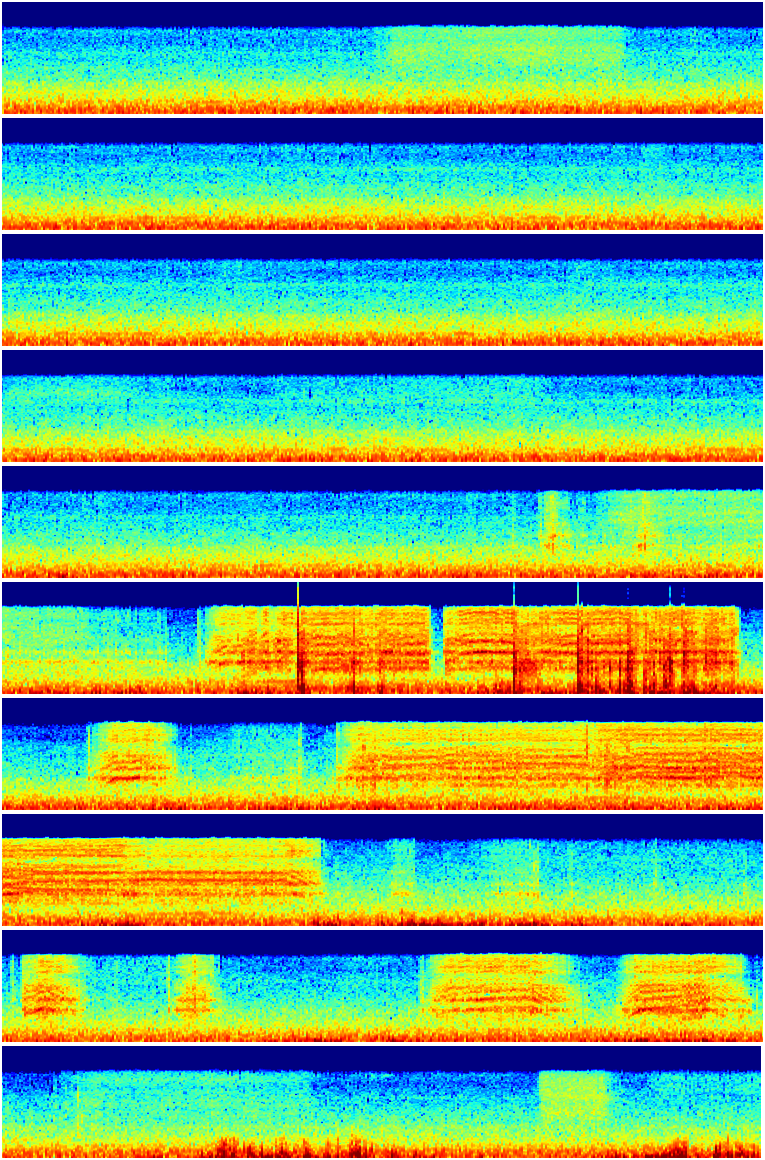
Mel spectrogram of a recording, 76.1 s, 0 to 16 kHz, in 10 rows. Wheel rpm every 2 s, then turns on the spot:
0, 0, 0, 0, 0, 0, 0, 0, 0, 0, 0, 0, 0, 0, 0, 0, 0, 0, 10, 20, 140, 180, 150, 30, 60, 160, 160, 160, 30, 10, 20, 10, 50, 70, 20, 0, 0, 0.
36-40 46-48 56-58 60-62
